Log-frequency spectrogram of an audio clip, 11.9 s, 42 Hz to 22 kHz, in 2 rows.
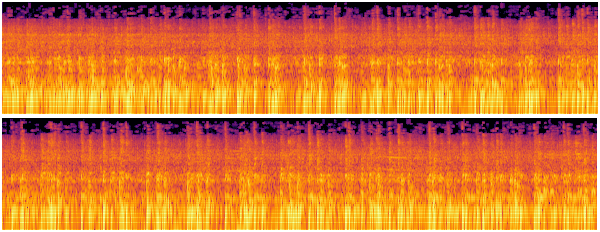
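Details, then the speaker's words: Twin GT45 turbo 468 big block with AFR 305 heads, 4500 Dominator throttle body and Holley EFI, first start after rebuild, not cold: loud, lumpy, uneven idle with busy exhaust rasp, smoking because tuning not right; rich idle, fuel pressure set low at 49 psi. "And it smokes a little bit because I don't have my tuning right."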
